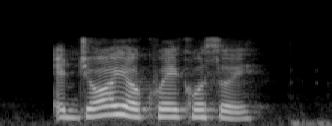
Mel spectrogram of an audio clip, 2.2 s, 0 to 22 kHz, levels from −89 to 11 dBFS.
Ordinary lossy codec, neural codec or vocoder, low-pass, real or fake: none; codec, 16 kHz, 16 kbps, FunCodec, trained on LibriTTS, 50 frames a second; 7.2 kHz; fake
